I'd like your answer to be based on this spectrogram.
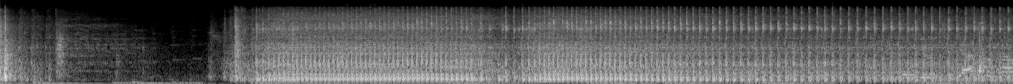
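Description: A 1975 Honda CB200T vintage twin motorcycle with a stuck float and leaking fuel catches after a brief quiet pause and settles into a loud, fast, rattling, pounding run that carries on close up.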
